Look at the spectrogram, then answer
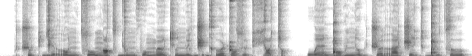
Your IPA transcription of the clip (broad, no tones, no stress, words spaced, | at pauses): t͡ʃucɟiroɲt͡su ŋɑt͡sɟuɲfomø cʰɯɲylʲd͡ʒiɡʔɯ ʈozycçɑc | we ŋ͡ǃoɡɲɯɡ t͡ʃøræt͡ʃic ɡ͡ǃyt͡sɯ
